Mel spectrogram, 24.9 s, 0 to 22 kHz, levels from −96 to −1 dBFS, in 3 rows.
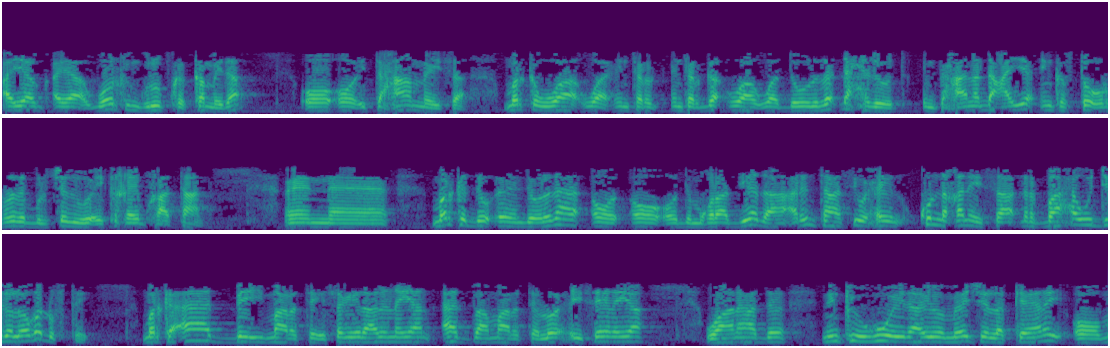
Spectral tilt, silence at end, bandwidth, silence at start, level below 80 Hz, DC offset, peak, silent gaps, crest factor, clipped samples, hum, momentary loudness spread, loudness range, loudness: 0.5 dB/octave; 0 s; 3.8 kHz; 0 s; -80 dBFS; under 0.1%; -14 dBFS; none; 18 dB; under 0.1%; none; 5 LU; 1 LU; -32 LUFS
